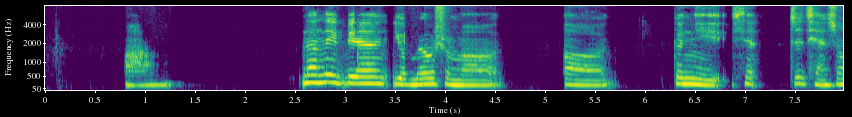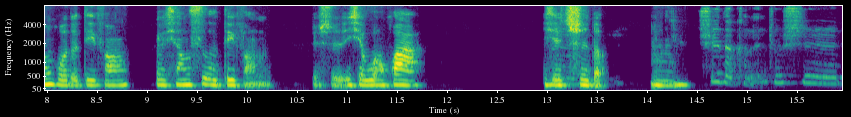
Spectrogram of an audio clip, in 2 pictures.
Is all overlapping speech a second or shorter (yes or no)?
yes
